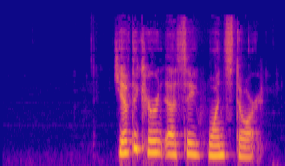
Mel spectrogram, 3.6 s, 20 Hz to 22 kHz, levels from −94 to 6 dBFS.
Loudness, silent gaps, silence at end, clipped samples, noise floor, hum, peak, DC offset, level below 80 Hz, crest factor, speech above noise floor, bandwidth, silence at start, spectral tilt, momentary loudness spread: -17 LUFS; none; 0.4 s; under 0.1%; -73 dBFS; none; -2 dBFS; under 0.1%; -64 dBFS; 18 dB; 56 dB; 15.5 kHz; 1.45 s; -5 dB/octave; 10 LU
